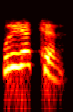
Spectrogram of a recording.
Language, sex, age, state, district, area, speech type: Bengali, female, 45-60, West Bengal, Nadia, rural, conversation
